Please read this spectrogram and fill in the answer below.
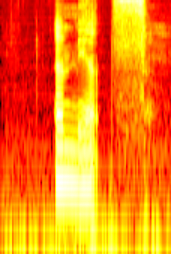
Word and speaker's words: immense: you hear immense mints so one of those vowels is not talking that's what this is telling me so let's figure it out we know that we have to break between double letters so we have M mints okay this is the schwa sound right here mints this is the vowel that's not talking that silent e on the end so you're hearing immense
